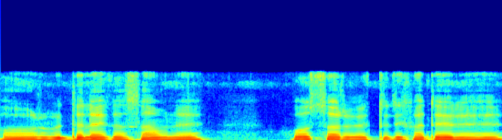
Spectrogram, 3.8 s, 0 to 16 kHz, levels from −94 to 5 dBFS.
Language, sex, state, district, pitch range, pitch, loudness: Hindi, male, Bihar, Jamui, 125-135 Hz, 130 Hz, -15 LUFS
